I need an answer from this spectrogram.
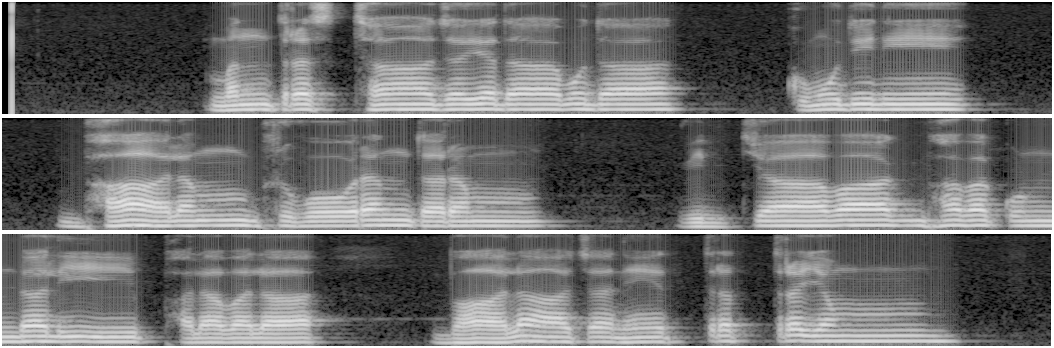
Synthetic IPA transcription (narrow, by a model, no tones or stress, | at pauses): mɐnt̪ɾɐst̪ʰaːd͡ʒɐjɐd̪aːmud̪aː | kumud̪ini | bʱaːlɐmbʱɾuʋoːɾɐnt̪ɐɾɐm | ʋid̪jaːʋaːɡ̚bʱɐʋɐkuɳɖɐliːpʰɐlɐʋɐlɐ | bʱaːlaːt͡ʃɐneːt̪ɾɐt̪ɾɐjɐm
